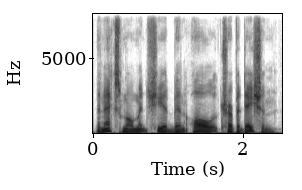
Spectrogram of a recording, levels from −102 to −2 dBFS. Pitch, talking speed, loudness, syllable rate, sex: 110 Hz, 190 wpm, -15 LUFS, 5.1 syllables/s, male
